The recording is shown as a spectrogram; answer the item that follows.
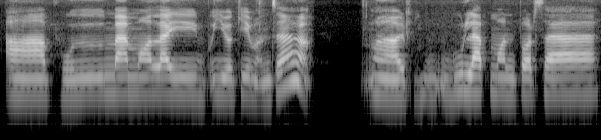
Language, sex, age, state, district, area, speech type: Nepali, female, 45-60, West Bengal, Jalpaiguri, urban, spontaneous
